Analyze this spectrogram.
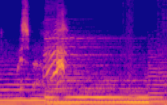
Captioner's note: whisper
